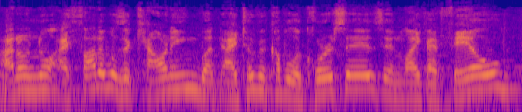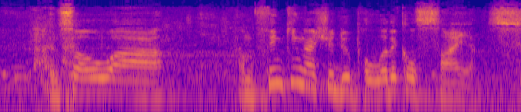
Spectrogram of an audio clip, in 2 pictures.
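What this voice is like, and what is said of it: Speaks with an unusual accent. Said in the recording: “strange accent”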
